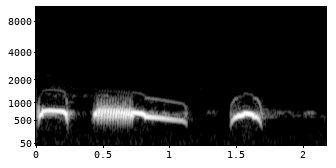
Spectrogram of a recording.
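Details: Spotted dove cooing in the 'giọng thổ' voice style, used to lure wild doves in. A mellow, low hooted note, then a longer slurred coo that falls away, and a final short rounded hoot, with silence behind.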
